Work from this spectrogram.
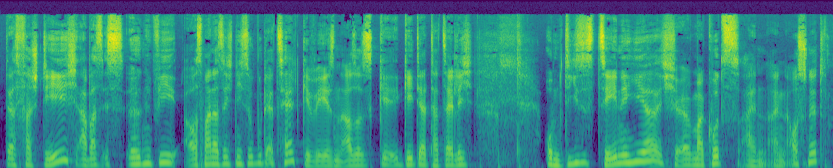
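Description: A man's voice: on the high side, animated, fairly quick, gravelly, no echo, clean studio sound. A man co-hosting a casual comic podcast, asking questions in a mock-puzzled way. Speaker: podcast co-host.

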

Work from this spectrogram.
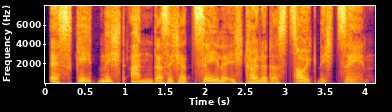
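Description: A man's voice: mid-range voice, sing-song, unhurried, dark tone, slightly rough, no echo, clean studio sound, pitched above the performer's own voice. A man voicing an anxious, hesitant old minister in a fairy tale, flustered and eager to please. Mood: anxious, bewildered.

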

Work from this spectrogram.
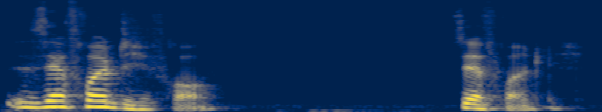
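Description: A man playing a haughty, evasive witness under police questioning in an audio drama, halting and correcting himself as he talks. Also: a little high, expressive, vocal fry, slightly rough, full character voice. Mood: evasive, guarded. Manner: hesitant, halting, indignant, with self-corrections. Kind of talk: improvised in-character audio drama dialogue.

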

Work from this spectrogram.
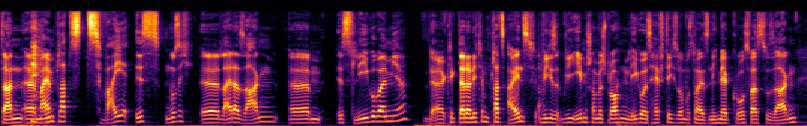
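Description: A young man co-hosting a casual chat, relaxed and teasing, with plenty of slang. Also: mid-range voice, moderate pace, few pauses. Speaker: podcast co-host.

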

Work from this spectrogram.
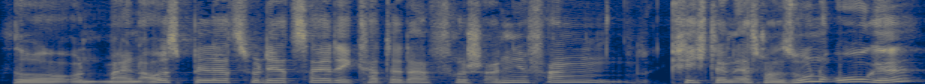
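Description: Ein Mann mit Berliner Akzent, Co-Host eines Podcasts, der im lockeren Gespräch lebhaft Anekdoten erzählt und Dialoge nachspielt. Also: male voice, on the high side, a little fast. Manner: lively storyteller, acts out dialogue. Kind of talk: casual chat, anecdotes.

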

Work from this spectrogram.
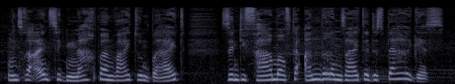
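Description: Woman as worried mother, fairly high voice. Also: normal speed, close to an everyday voice. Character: Misses Price, worried mother on a lonely farm. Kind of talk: German children's audio drama.

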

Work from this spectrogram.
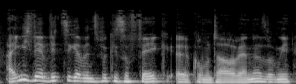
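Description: Man with a slightly mellow, dry delivery. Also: mid-range voice, expressive, very fast. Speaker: podcast co-host. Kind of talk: casual explanatory banter.

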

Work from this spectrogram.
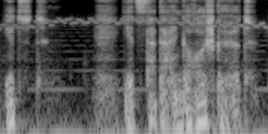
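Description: A man's voice: moderate pace, bright, forceful tone, faint music behind, lightly acted. A man playing the wry storyteller of a children's radio play in scripted narration. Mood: wry storytelling.

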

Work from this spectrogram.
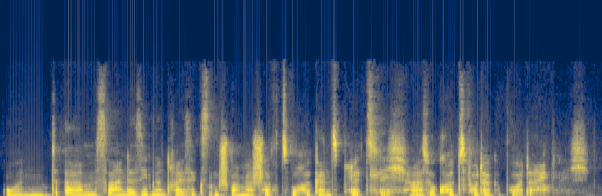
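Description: A woman in her forties, born in Poland and raised in Germany, speaking as an interview guest in a hesitant way with many filler pauses. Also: low voice, flat delivery, gravelly, slightly rough. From born in Poland, grew up in Germany. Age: 40s. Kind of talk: personal interview talk.

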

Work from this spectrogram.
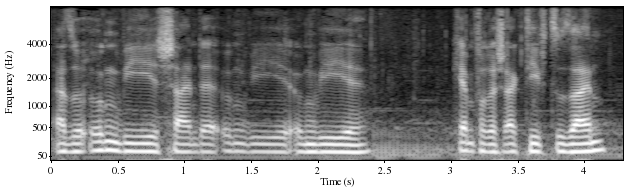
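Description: A man running a tabletop role-playing game as game master, describing scenes in a relaxed way with many fillers. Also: fairly low pitch, normal speed, faint music behind.

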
